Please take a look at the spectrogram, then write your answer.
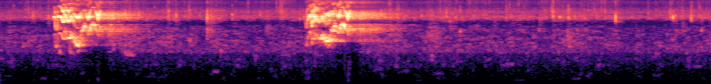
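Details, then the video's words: A lory gives two loud, shrill, harsh screeches about two and a half seconds apart, each a burst of grating high notes, over a faint background hiss. "Suara keras dan melengking burung nuri"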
